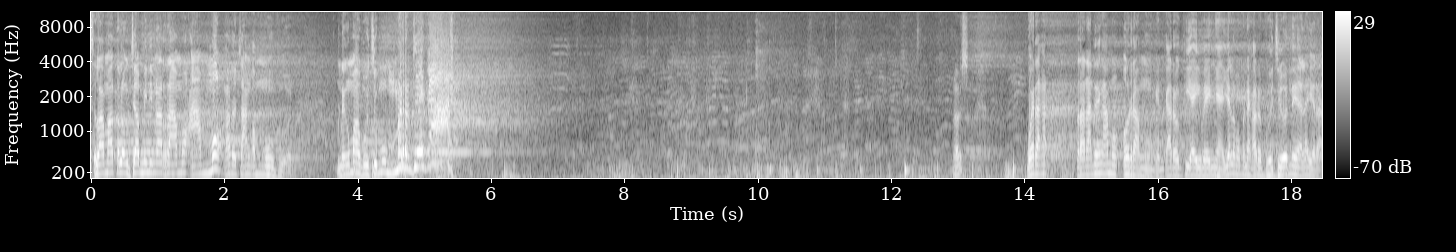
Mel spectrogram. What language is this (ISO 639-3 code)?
ind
